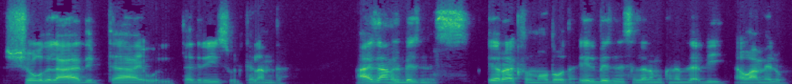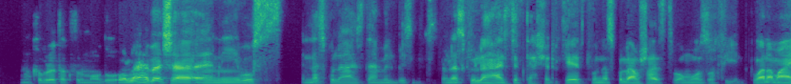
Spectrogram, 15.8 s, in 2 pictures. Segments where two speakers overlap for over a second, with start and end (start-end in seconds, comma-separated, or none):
none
